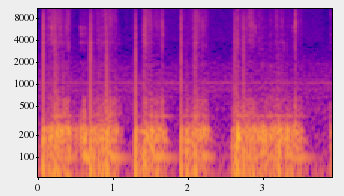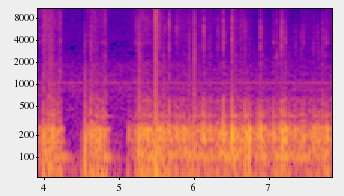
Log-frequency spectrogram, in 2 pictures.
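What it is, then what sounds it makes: Metal microphone grille scratched. Long nails of both hands scratch the hollow metal mesh grille of a black desktop microphone. The sound is a dense, low, muffled rumble of rubbing and thumping, carried mostly in the bass, coming in slow sweeping bursts separated by short pauses.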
